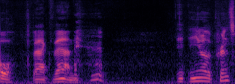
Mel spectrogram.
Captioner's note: laughs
